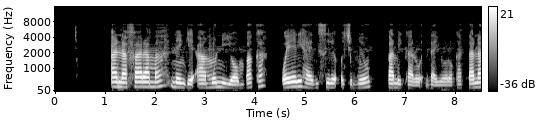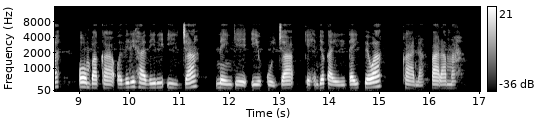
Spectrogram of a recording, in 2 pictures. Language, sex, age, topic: Oshiwambo, female, 18-24, agriculture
